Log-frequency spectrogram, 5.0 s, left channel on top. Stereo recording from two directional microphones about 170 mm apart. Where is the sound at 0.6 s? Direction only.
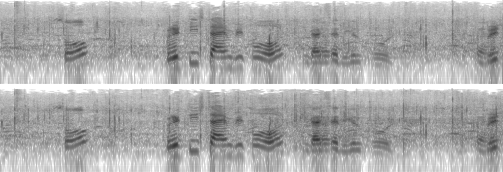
50° left (ahead or behind).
